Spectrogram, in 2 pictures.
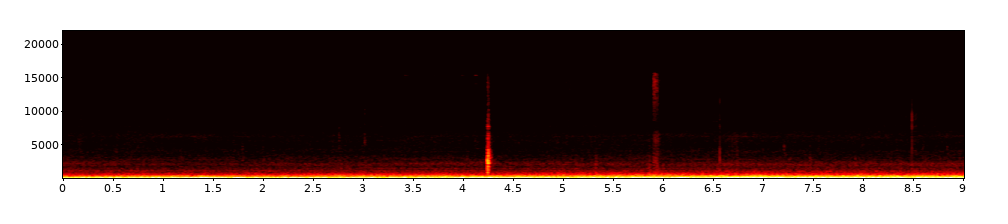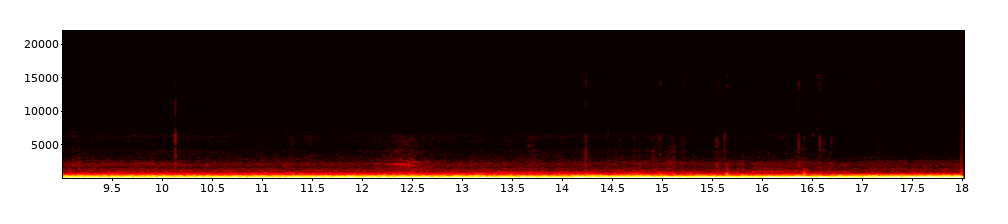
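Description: Car moving along a road, heard from inside the cabin: a steady low noise of engine and tyres with a faint steady hum, and one light click about four seconds in.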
